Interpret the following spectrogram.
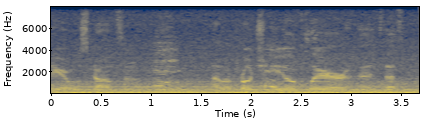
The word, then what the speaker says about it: Eau Claire: I'm approaching Eau Claire, and that's how it's pronounced perfectly.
